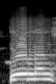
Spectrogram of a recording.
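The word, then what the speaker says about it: yeoman: number to you service উচ্চারণটা ইউম্যান service ইউম্যান একটা character যে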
